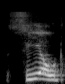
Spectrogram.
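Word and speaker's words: cout: सी आउट को ना pronounce भी करा जाता है। सी आउट।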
